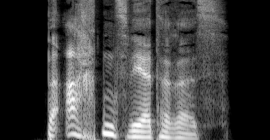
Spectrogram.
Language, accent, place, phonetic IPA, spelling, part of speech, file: German, Germany, Berlin, [bəˈʔaxtn̩sˌveːɐ̯təʁəs], beachtenswerteres, adjective, De-beachtenswerteres.ogg
- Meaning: strong/mixed nominative/accusative neuter singular comparative degree of beachtenswert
